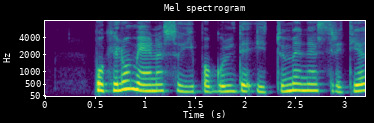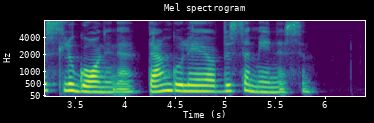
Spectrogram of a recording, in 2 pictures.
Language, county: Lithuanian, Utena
